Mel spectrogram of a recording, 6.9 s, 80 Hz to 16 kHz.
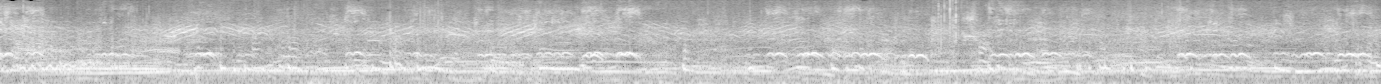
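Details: Swans stirring awake at the wintering site in Inzai, Chiba Prefecture, on 16 January 2022; a large flock gives steady overlapping honks and trumpeting notes, an unbroken clamour with a brief slight dip midway.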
